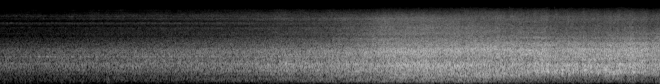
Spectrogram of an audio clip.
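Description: ED160 electric multiple unit (Stadler FLIRT) passing at speed: the running noise of its wheels on the rails swells steadily as it approaches and is at full loudness from about four seconds in, as it goes by close at hand.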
